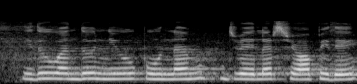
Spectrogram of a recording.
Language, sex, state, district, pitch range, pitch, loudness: Kannada, female, Karnataka, Bidar, 245-260 Hz, 250 Hz, -15 LUFS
